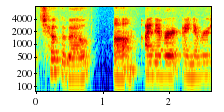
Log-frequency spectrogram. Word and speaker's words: chocobo: one of my friends I would always say Jacobo instead of a chocobo um I never I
